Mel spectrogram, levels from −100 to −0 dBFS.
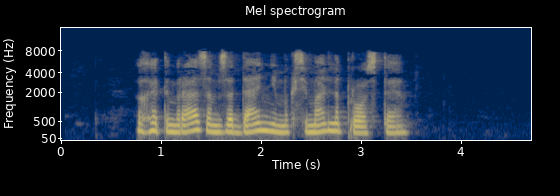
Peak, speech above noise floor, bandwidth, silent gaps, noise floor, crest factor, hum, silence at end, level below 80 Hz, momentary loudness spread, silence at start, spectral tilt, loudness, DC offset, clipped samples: -10 dBFS; 60 dB; 8.2 kHz; none; -85 dBFS; 16 dB; none; 1.25 s; -64 dBFS; 9 LU; 0.75 s; -5.5 dB/octave; -25 LUFS; under 0.1%; under 0.1%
